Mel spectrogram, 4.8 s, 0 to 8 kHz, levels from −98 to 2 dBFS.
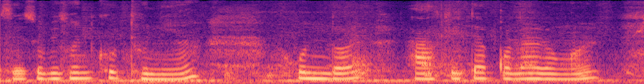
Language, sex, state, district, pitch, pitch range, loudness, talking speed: Assamese, female, Assam, Kamrup Metropolitan, 190 Hz, 140-200 Hz, -14 LUFS, 110 wpm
